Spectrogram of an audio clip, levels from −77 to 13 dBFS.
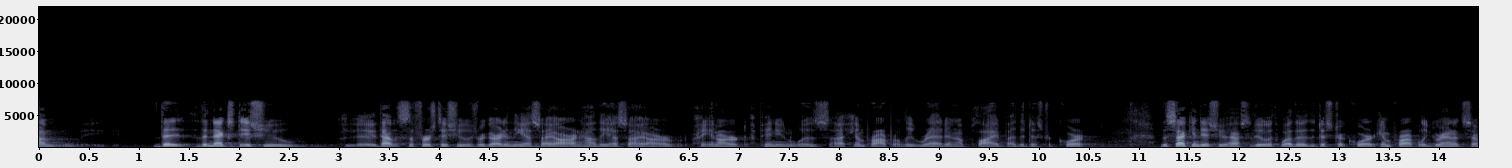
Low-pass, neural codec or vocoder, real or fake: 7.2 kHz; none; real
